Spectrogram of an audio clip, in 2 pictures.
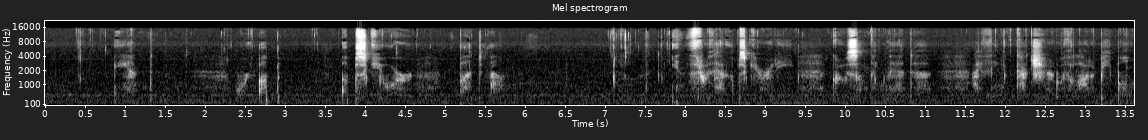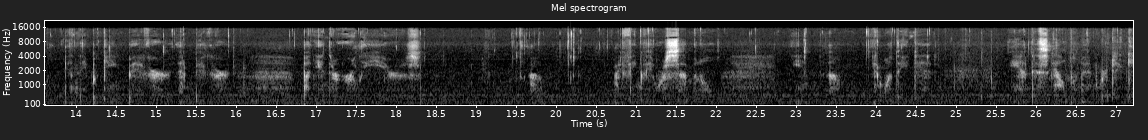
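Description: A person whispering softly, with scattered short mouth clicks and chewing sounds.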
